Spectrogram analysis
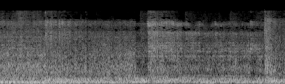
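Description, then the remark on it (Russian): A loud explosion roars through the whole clip as a dense, rumbling blast with debris-like crackle, and two sharper bursts punch through near the middle and the end, as Russian sappers destroy anti-personnel mines on site around a factory perimeter. No one speaks. “Противопехотные мины уничтожают на месте.”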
